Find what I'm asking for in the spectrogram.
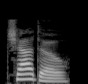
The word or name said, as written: chato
